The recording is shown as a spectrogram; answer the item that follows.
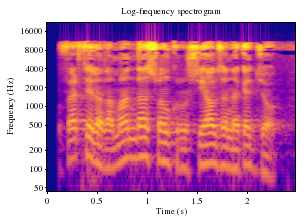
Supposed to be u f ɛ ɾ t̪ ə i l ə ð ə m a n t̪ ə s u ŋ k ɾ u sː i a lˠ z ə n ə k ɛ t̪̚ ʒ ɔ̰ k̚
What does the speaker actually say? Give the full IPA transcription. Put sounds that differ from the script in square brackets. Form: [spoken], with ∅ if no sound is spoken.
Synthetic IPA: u f ɛ ɾ t̪ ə i l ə ð ə m a n [d̪] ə s [o] ŋ k ɾ u [s] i a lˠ z ə n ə k ɛ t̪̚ ʒ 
